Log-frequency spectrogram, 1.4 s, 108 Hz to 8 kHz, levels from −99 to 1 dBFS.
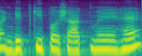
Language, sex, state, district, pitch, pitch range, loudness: Hindi, male, Chhattisgarh, Bastar, 185 Hz, 180-200 Hz, -13 LUFS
